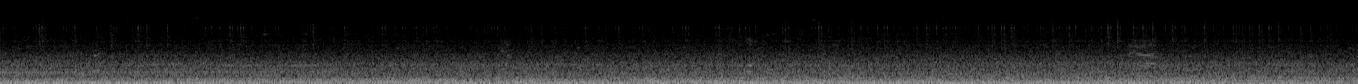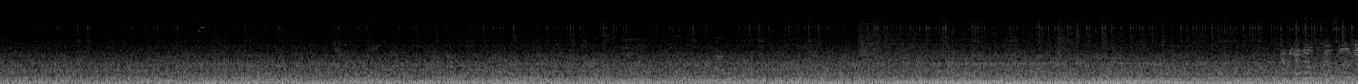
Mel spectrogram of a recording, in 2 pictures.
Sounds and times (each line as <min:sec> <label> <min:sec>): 0:00.0 Bus Ride 0:27.1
